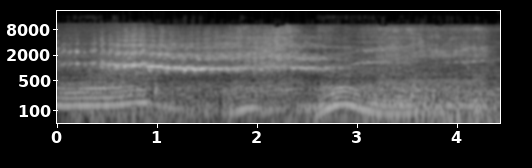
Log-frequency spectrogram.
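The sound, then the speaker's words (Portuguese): Car tires squeal loudly and continuously as a driver showing off spins a car on a deserted street in Brazil, with shifting, wavering pitches over a rumbling engine, steady for several seconds with no talking. “Na rua deserta, o motorista se exibe, faz o carro rodar na pista e canta pneu.”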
